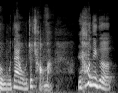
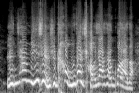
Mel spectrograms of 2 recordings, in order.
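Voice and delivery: higher, louder indignant comeback; retort in a quarrel; 8 semitones higher, 6 dB louder than usual. Retold or imitated. Narrator retorting to her brother in the bar, raised and indignant. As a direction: snap back at the brother, raised.

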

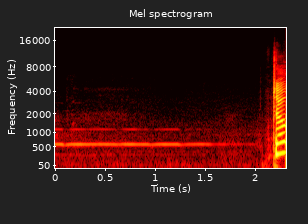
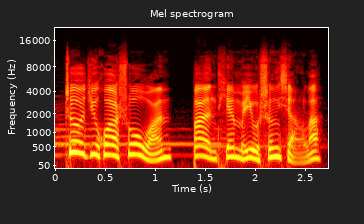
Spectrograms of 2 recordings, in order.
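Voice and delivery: ordinary delivery, nothing marked

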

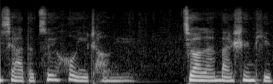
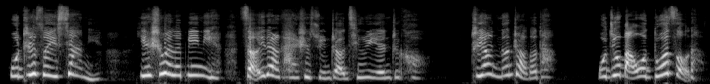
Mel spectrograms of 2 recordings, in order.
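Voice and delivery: high, pressured confession; agitated captive woman; 10 semitones higher, 4 dB louder, faster than usual. Acted. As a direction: admit the plot heatedly, voice raised. Villain confesses her scheme while captive. (激动地高声供认)

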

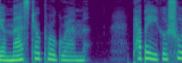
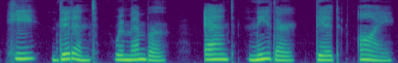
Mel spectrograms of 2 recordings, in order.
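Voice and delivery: slow, slightly louder read; 4 dB louder, slower than usual. Shown as a demonstration. Teacher models the sentence slowly for students, slow and clear. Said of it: "好，慢读一遍".

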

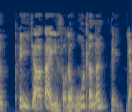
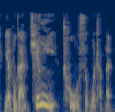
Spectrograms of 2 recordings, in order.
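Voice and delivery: ordinary delivery

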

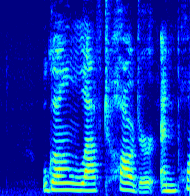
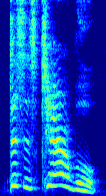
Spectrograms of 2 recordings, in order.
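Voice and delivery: alarmed; 8 semitones higher, 5 dB louder, faster than usual. A narrator's reading. Priest discovers stolen fruit.

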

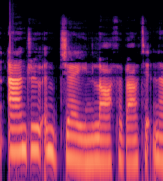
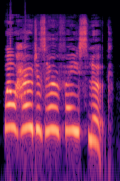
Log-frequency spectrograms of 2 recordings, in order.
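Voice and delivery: high, louder fretful question; anxious parson; 6 dB louder than usual. Acted. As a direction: ask dreading the answer.

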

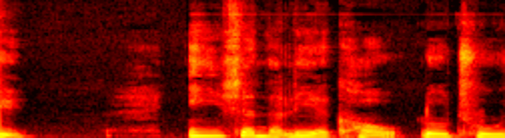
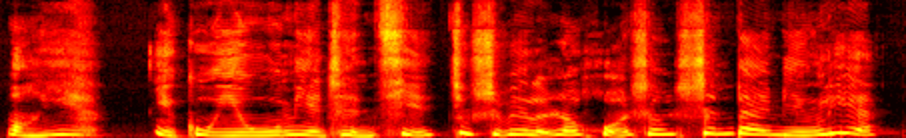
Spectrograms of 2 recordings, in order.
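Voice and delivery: high, disbelieving plea; incredulous question; 8 semitones higher than usual. Acted. Wife asking her husband in disbelief, high-pitched. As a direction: ask as if you cannot believe it. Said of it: "难以置信地问".

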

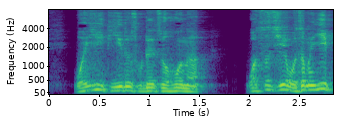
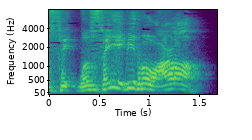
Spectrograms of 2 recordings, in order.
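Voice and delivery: mock yell, pitched up; retold yelling; 7 semitones higher than usual. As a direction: reenact an angry teenage outburst, voice climbing. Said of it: "我当时说话带嚷嚷了". (模仿当时嚷嚷的语气)

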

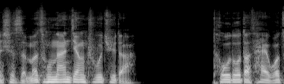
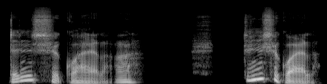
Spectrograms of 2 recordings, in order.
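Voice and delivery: murmuring; 6 dB quieter than usual. A narrator's reading. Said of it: "嘴里喃喃地说着".

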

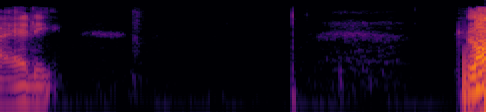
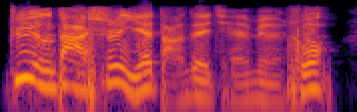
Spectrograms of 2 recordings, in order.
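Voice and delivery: ordinary delivery, nothing marked

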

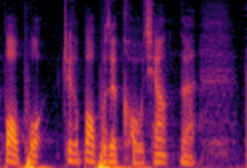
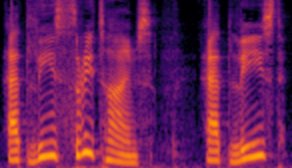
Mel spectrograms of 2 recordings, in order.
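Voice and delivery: At least three times read very slowly; slow model reading; much slower than usual. Shown as a demonstration. Teacher reading the phrase slowly for students. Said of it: "注意发长音一".

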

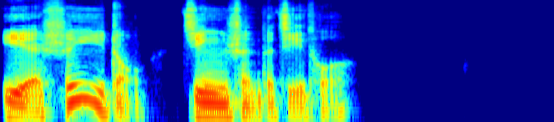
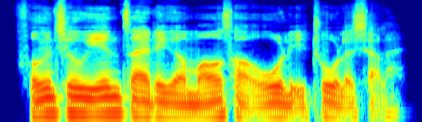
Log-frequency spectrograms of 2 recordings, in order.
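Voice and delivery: plain reading voice

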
